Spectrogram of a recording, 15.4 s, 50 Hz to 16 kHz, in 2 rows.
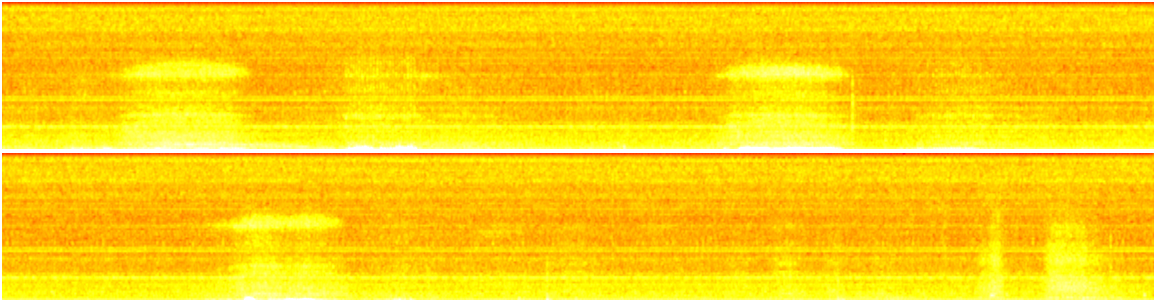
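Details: Zak, a rescued senior golden dog, snoring with soft repeated snorting breaths at around 15 a minute, a low rumble on some, in a quiet room.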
